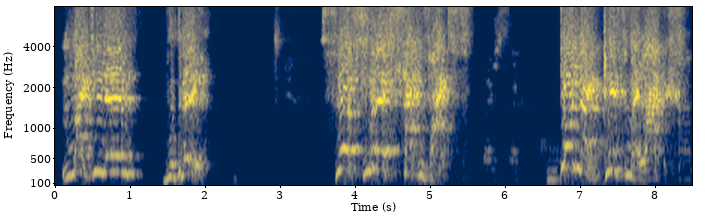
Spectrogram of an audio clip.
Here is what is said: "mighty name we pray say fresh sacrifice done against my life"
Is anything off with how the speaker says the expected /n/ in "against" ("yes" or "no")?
yes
